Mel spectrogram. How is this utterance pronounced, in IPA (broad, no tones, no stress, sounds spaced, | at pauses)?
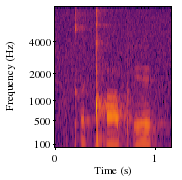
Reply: kʼ ə ǃʰ ʌ pʼ ɪ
